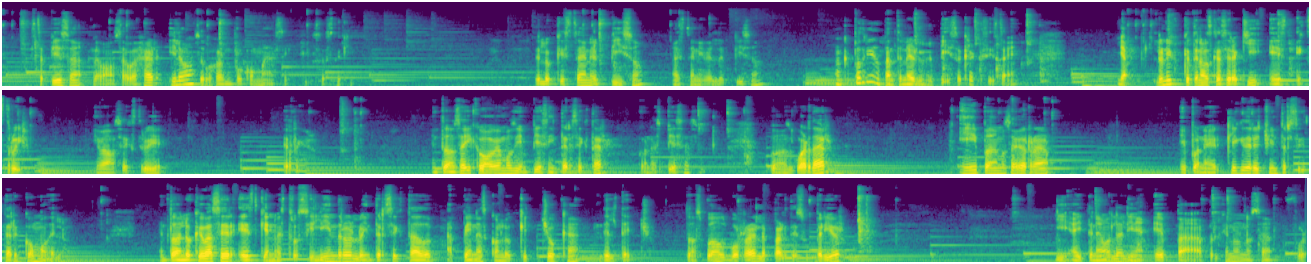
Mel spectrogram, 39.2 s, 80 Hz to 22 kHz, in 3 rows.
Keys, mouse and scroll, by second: 0.0 click, 0.2 Up, 1.2 click, 2.0 click, 2.2 Up, 3.0 click, 4.9 ctrl+z, 5.8 click, 6.0 Up, 6.7 click, 8.9 middle click, 11.2 click, 11.4 click, 13.2 click, 15.5 click, 16.6 click, 20.3 ctrl+s, 21.9 click, 23.5 right click, 25.5 right click, 27.0 click, 31.7 middle click, 32.8 click, 33.1 middle click, 33.5 click, 34.7 Delete, 35.1 middle click, 35.7 middle click, 38.4 ctrl+z.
